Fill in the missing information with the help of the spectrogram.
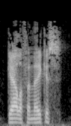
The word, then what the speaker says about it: Galifianakis: We're going Zach Galifianakis. – No, say his name. I want to hear you say it. – Galifianakis.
